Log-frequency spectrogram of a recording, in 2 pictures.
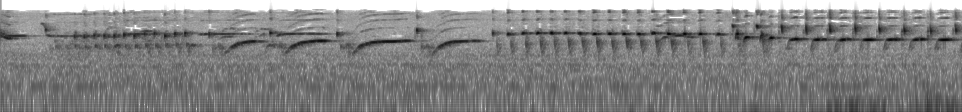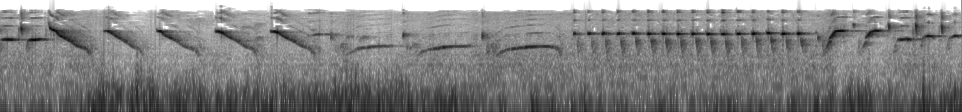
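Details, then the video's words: Young Spanish Timbrado canary song, classic continuous type: arched whistled notes in series, a metallic rolling trill, then descending sweeps over loud low rumbling background noise. "Timbrados clasicos or continuos /spanish timbrado classic"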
